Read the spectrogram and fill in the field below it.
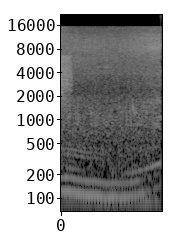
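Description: A video game car's engine drones steadily at low pitch, cruising slowly behind an RV going about 10 miles an hour, with one tone starting to climb near the end as it speeds up to go around the RV. Loud, continuous, no voices.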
